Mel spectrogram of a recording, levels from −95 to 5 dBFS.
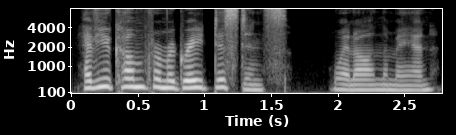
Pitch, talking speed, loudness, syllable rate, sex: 215 Hz, 235 wpm, -17 LUFS, 5.8 syllables/s, female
